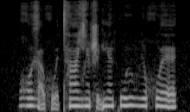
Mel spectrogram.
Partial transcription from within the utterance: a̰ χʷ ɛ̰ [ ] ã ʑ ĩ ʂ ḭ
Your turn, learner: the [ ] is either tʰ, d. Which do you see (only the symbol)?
tʰ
